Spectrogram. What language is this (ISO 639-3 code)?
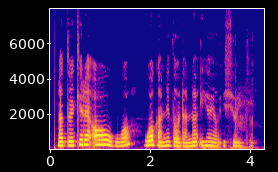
kik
